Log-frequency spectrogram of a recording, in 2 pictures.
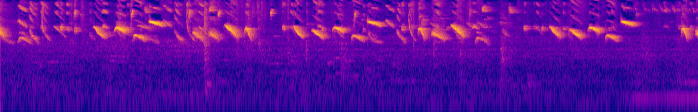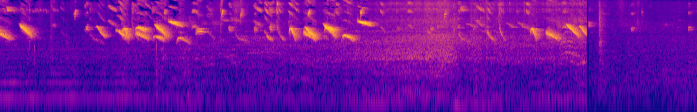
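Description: Caged green-winged saltators (trinca-ferro) singing their fast song, phrase after phrase of quick whistled notes, the birds competing in song. The singing stops suddenly near the end.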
